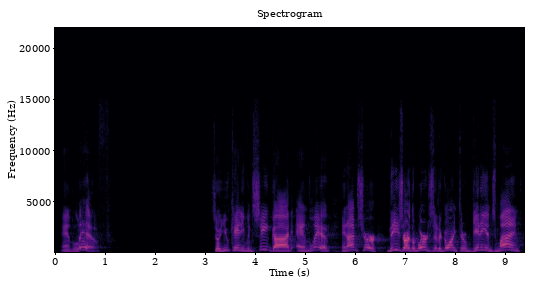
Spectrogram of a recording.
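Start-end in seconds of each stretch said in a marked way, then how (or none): 3.1-9.3 high, loud, driving sermon delivery; full-force preaching. Acted. Preacher driving home Gideon's realization that he has seen God, full-force preaching.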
